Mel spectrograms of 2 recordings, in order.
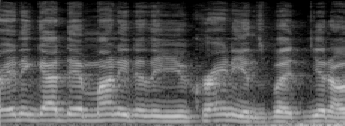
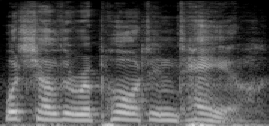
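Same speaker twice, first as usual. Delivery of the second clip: wannabe James Bond. Retold or imitated. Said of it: "a wannabe James Bond".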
